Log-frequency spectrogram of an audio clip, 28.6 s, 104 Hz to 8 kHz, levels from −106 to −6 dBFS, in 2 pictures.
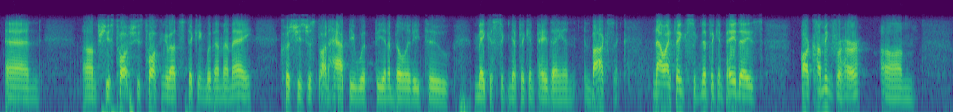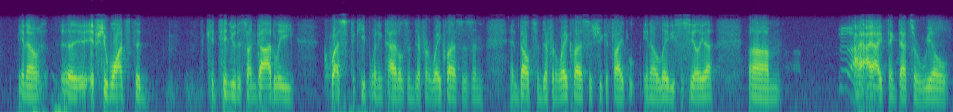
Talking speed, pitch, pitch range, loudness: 155 wpm, 95 Hz, 90-95 Hz, -28 LUFS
